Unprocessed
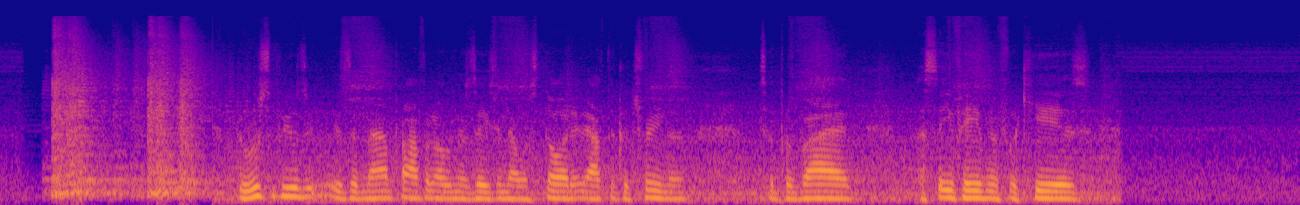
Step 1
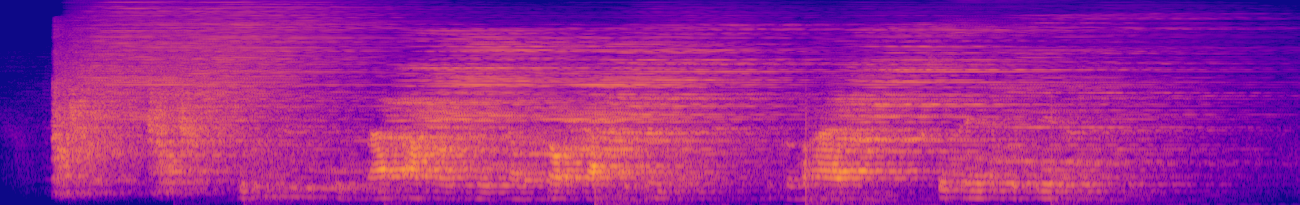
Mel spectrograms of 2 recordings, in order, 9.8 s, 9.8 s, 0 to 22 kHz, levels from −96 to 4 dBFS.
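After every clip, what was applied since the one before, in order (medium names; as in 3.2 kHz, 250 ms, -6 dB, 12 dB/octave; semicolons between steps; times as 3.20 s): spectral noise reduction 15 dB; LFO high-pass saw down 3.8 Hz 830–2300 Hz; pitch-shifted reverb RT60 2.2 s, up +12 st, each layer -2 dB, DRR -2 dB; trim +1.5 dB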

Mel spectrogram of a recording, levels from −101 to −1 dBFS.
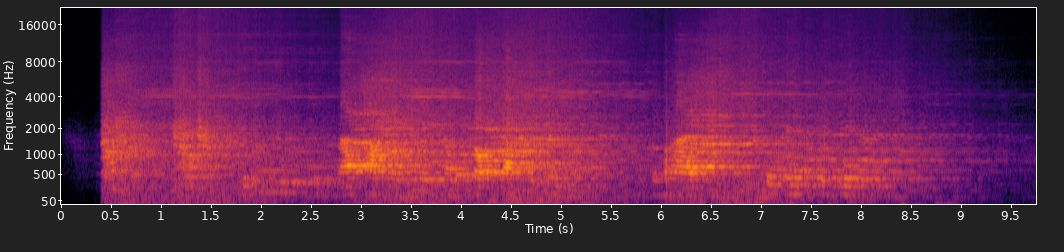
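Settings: median filter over 15 samples; on a send: flutter echo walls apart 6.9 m, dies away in 0.32 s; on the sum: trim -4 dB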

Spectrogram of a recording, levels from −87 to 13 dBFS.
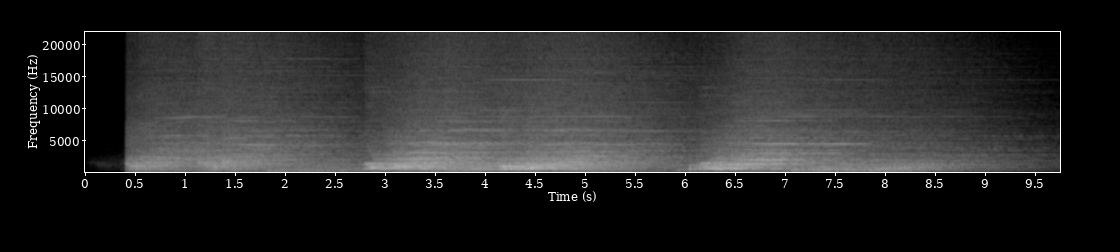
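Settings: pitch-shifted reverb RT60 1.8 s, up +7 st, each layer -2 dB, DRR 0.5 dB; trim +4.5 dB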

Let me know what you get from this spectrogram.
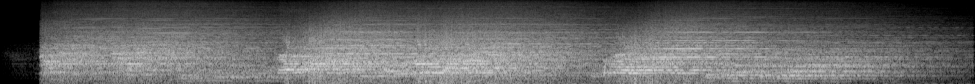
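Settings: treble shelf 5.1 kHz -6.5 dB; sine folder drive 9 dB, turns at -8 dBFS; delay 490 ms -7.5 dB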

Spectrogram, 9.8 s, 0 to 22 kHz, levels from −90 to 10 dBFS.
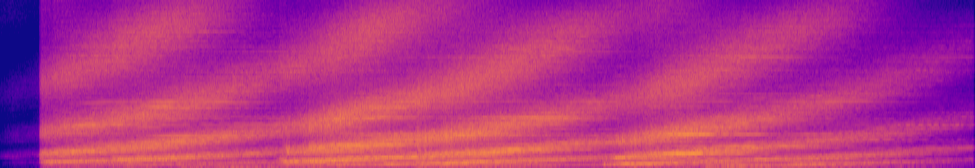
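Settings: drifting ripple filter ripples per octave 0.8, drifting +0.47 Hz, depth 16 dB; pre-emphasis filter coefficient 0.9; trim +1.5 dB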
